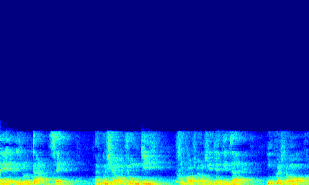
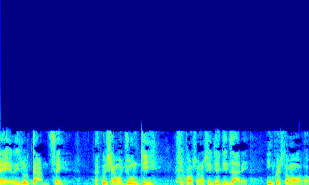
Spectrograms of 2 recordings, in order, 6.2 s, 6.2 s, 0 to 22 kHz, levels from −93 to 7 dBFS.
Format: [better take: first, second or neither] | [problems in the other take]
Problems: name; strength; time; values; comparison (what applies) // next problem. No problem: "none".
second | room echo; dies away in 1 s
